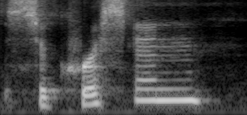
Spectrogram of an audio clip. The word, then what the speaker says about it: sacristan: But Anna's father was a knife grinder and a, I didn't look up how the fuck to say this, sacristan. – Oh, sacristan. – Sacristan. Emphasis on the wrong syllable.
